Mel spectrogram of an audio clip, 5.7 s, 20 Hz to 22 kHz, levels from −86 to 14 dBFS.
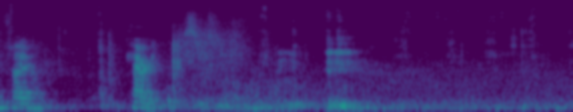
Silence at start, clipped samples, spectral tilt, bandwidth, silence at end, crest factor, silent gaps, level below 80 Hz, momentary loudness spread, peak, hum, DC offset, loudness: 0 s; under 0.1%; -4 dB/octave; 19 kHz; 0 s; 22 dB; none; under -90 dBFS; 18 LU; -24 dBFS; none; under 0.1%; -45 LUFS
